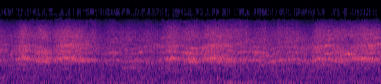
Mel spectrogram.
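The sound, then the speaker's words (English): A steady roar of children cheering and shouting in the ballpark stands at a St. Lucie Mets baseball game against the Tarpons, loud and continuous throughout, with overlapping high-pitched voices rising and falling in gentle waves. “Kids still cheering loud down there.”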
